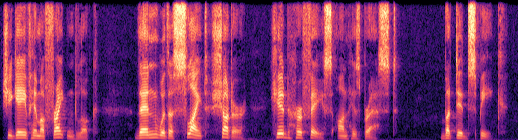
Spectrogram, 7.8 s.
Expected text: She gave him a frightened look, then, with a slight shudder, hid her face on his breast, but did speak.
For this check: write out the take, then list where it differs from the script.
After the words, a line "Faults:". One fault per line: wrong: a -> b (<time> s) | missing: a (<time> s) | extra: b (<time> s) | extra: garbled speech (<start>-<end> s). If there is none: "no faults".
She gave him a frightened look, then, with a slight shudder, hid her face on his breast, but did speak.
Faults:
no faults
